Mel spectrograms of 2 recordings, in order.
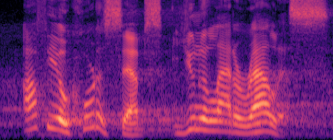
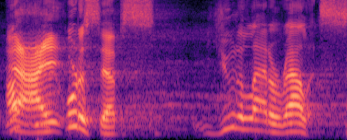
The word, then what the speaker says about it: Ophiocordyceps unilateralis: There's a certain kind of ant that when it dies, there's a certain fungus known as Ophiocordyceps unilateralis. – Oh, that sounded right. – You nailed it. – Ophiocordyceps unilateralis.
